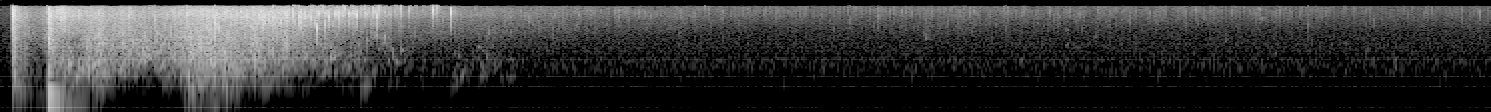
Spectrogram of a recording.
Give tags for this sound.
splash splashing bloop percussion water

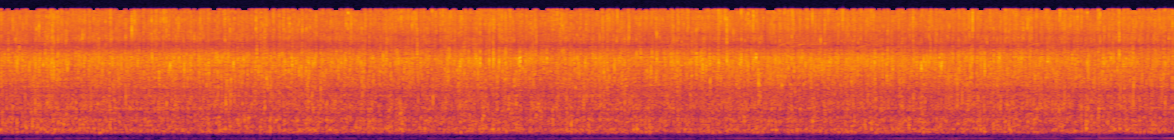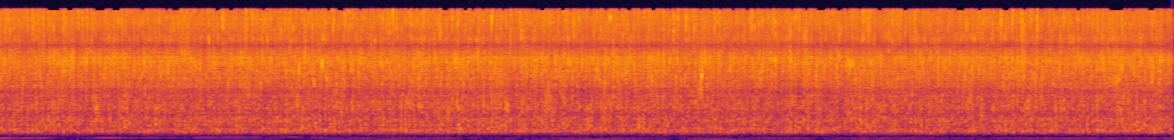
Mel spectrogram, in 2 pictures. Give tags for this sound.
water binaural

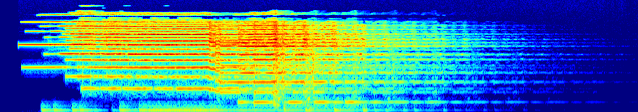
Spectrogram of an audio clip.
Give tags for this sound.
ambient delay distorted guitar

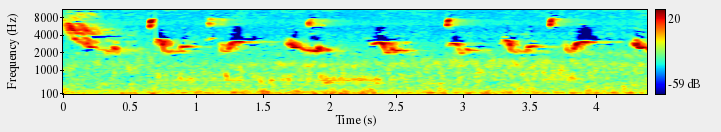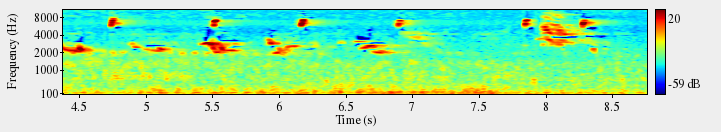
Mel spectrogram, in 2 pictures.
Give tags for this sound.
field-recording outdoors nature birds ambience

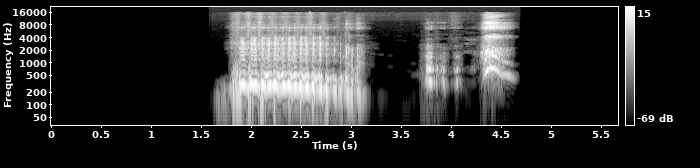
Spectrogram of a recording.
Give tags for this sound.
final risa sonido

